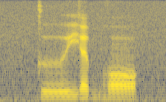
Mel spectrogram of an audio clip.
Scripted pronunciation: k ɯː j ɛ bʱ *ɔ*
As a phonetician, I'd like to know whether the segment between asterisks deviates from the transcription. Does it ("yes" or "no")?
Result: no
